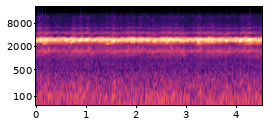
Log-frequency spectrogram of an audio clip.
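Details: Early in the year at a farm pond, a dense chorus of tree frogs, mostly spring peepers, gives high piping peeps that merge into one continuous shrill ring.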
